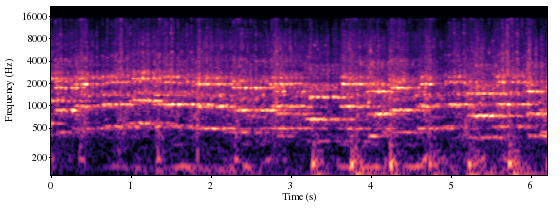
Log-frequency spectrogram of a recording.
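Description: Angklung ensemble with bamboo xylophones and a backing band playing an instrumental passage, with held, ringing bamboo notes carrying the tune. A steady drum beat comes in about three seconds in.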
